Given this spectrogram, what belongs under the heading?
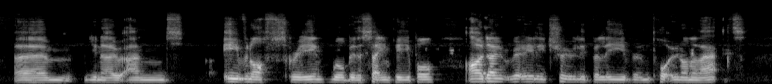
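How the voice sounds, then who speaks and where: A man with a Derby accent, medium in pitch, at a fairly slow pace with flat, monotone intonation. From English Midlands, Burton upon Trent (Derbyshire area). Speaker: travel vlogger. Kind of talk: casual interview chat.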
